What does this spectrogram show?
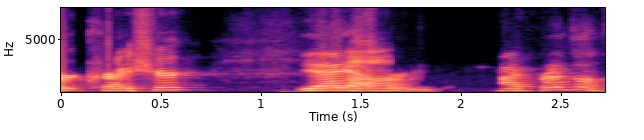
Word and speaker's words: Kreischer: Cola Florida is uh Bert Kershaw I can't pronounce it Kreischer yeah yeah my friends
